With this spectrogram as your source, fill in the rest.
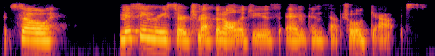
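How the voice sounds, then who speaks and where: A woman's voice: fairly high pitch, level tone, slow, vocal fry, muffled recording. A woman with a cold giving a casual academic presentation, earnest and full of fillers. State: has a cold. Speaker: student presenter.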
